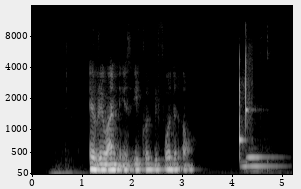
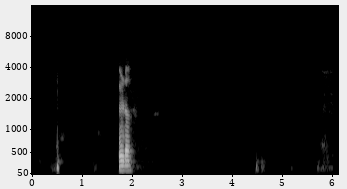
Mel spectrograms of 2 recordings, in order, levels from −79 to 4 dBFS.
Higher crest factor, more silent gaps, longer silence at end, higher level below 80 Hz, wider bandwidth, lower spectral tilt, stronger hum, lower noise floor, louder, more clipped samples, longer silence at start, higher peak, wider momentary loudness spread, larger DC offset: second, 20 dB vs 26 dB; neither; second, 0.4 s vs 4.15 s; first, -50 dBFS vs -68 dBFS; first, 6 kHz vs 4.5 kHz; first, -9 dB/octave vs -4.5 dB/octave; neither; second, -74 dBFS vs -88 dBFS; first, -20 LUFS vs -24 LUFS; neither; first, 1.15 s vs 0.5 s; first, -2 dBFS vs -6 dBFS; about the same, 18 LU vs 19 LU; neither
